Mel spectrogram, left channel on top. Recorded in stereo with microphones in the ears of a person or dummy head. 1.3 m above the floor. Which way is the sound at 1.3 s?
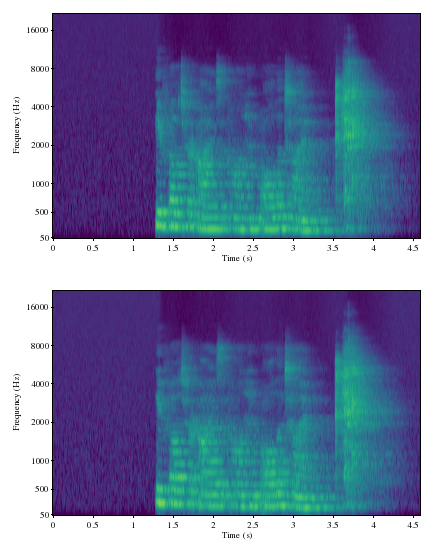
70° left (ahead or behind).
